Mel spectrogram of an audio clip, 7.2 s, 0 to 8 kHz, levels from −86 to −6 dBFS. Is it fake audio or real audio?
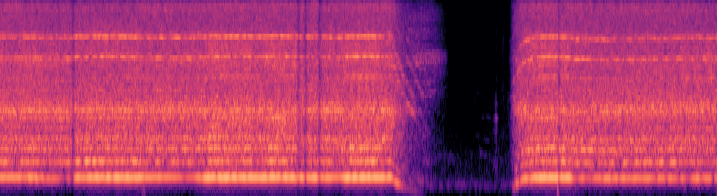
real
